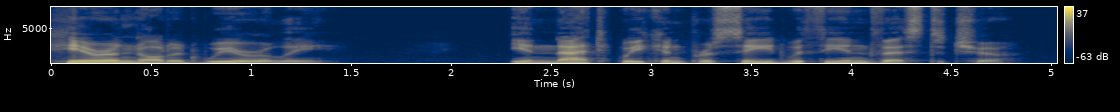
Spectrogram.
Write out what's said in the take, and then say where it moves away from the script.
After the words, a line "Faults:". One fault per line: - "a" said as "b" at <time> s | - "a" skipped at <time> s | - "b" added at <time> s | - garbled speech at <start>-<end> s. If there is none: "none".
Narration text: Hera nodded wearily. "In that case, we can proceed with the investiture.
Hera nodded wearily. "In that we can proceed with the investiture.
Faults:
- "case" skipped at 2.8 s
